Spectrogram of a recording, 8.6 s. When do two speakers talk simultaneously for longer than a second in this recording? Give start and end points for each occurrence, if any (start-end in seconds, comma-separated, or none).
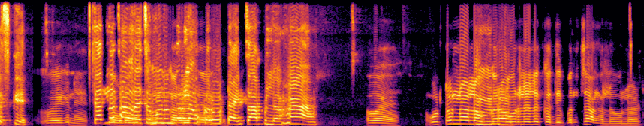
1.3-2.9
